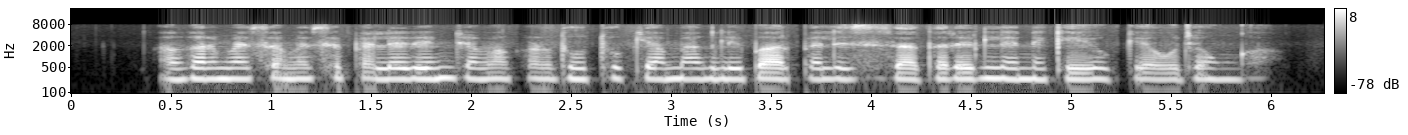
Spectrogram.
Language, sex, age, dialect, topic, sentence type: Hindi, male, 18-24, Hindustani Malvi Khadi Boli, banking, question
